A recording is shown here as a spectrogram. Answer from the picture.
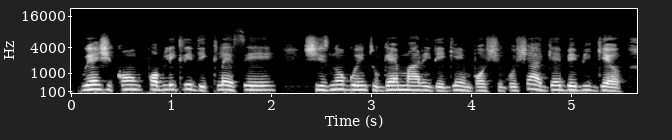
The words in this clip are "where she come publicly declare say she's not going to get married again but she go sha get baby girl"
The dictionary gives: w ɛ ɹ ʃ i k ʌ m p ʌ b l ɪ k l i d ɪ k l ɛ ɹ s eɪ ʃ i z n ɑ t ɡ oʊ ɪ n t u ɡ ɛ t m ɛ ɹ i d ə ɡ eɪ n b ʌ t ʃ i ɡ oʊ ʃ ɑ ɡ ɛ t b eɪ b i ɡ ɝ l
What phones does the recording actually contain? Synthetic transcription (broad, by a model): w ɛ ʃ i k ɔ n p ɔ b l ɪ k l i d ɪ k l ɛ s eɪ ʃ i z n ɑ t ɡ oʊ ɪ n t u ɡ ɛ t m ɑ ɹ i d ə ɡ eɪ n b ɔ t ʃ i ɡ oʊ ʃ ɑ ɡ ɛ t b eɪ b i ɡ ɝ l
